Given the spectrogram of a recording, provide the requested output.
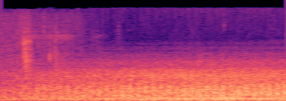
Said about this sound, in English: And if you listen to that, that's kind of an unpromising start to a walk. I'm standing at Dyce Railway Station, and just across the other side of the tracks is the perimeter fence for Aberdeen Airport. And there are helicopters, paraffin budgies,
